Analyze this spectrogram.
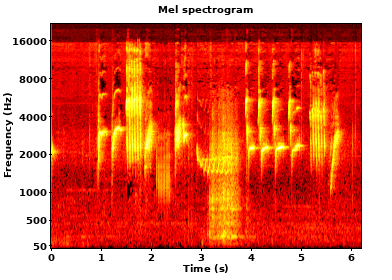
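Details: Asian pied starling song used as a lure to stimulate a bird: a dense mix of whistled rising notes, harsh squawks, a low throaty rattle mid-phrase and a rapid string of clipped chirps.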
